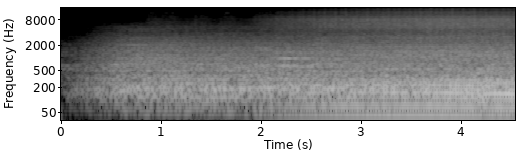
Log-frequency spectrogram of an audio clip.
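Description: A father's car approaches, its engine's low rumble swelling steadily louder over a few seconds as the vehicle draws near, with no voices.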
